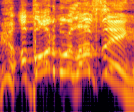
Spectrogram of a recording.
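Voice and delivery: high-pitched mock fan shout; guy in the crowd. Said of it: "Some guy in the crowd".

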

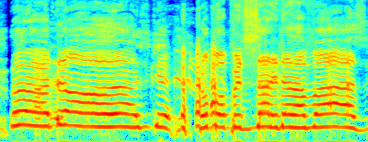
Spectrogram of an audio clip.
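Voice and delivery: high, loud, hammed-up crying wail; a fake-dramatic sob to the camera; mock wail. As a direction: overact someone sobbing on camera.

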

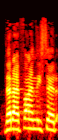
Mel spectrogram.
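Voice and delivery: ordinary talk, nothing marked

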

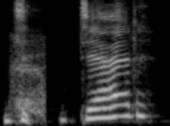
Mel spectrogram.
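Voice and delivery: put-on high, stammering kid voice; scared child. Child telling dad they are scared, high and halting.

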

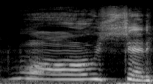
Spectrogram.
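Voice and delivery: high-pitched mock dismay; retold alarm. Worker realising trucker overheard, high mock alarm.

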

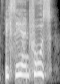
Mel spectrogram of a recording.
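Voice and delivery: high, sudden acted shout; calling out. Rescuer spotting the man in the tree, calling out. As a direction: call up the discovery to the others. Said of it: "Plötzlich rief einer".

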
